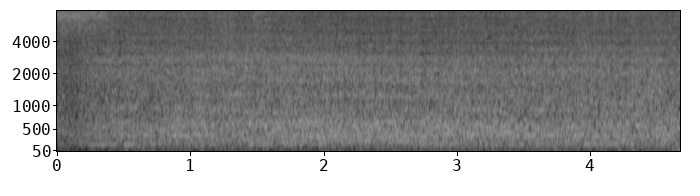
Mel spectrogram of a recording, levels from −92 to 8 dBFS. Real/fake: real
